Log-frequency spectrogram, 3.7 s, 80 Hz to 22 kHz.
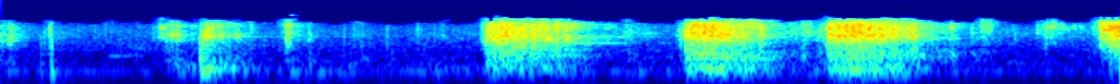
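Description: A slot machine clatters and whirs, then bursts of bright metallic jangling as nickels spill out in several loud waves: a 20-nickel win, not the jackpot.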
